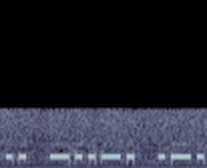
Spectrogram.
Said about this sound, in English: Wait for the beep.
